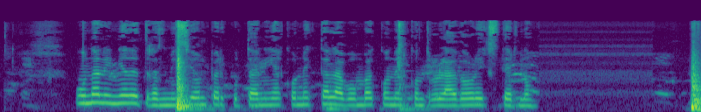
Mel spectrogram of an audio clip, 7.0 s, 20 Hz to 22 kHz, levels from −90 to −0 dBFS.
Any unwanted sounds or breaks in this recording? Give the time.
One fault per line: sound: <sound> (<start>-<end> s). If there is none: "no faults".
no faults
